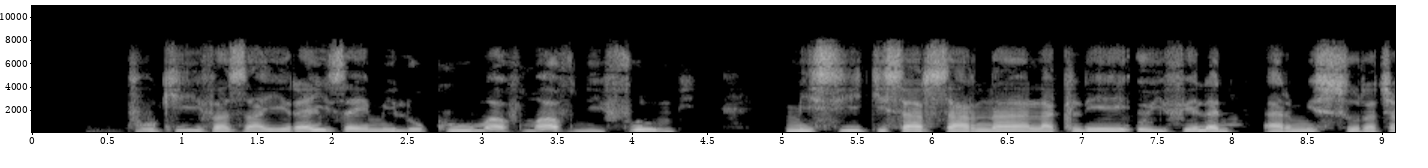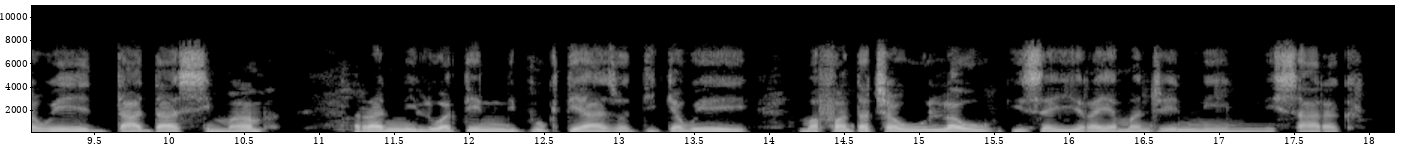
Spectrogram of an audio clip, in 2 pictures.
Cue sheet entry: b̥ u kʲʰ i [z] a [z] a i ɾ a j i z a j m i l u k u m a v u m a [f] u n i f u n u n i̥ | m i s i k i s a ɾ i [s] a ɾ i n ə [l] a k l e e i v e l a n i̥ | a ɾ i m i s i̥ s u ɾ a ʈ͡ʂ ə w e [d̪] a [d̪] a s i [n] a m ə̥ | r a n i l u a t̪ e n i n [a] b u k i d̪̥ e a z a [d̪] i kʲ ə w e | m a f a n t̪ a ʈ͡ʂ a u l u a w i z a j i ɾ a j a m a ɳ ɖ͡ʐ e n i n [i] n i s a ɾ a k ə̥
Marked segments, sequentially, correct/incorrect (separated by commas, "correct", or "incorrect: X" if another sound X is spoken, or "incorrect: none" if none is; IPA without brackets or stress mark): incorrect: v, correct, incorrect: v, correct, correct, correct, correct, incorrect: m, incorrect: i, correct, correct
